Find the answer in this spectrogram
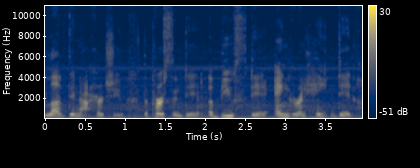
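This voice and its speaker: A woman's animated, medium-pitched voice with an American accent and lively intonation, over noticeable background noise. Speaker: lifestyle vlogger. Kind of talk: advice vlog.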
